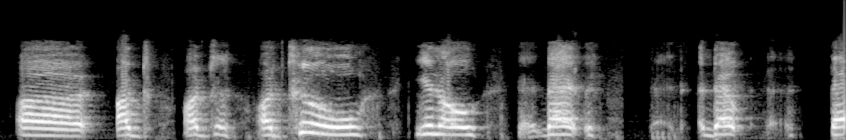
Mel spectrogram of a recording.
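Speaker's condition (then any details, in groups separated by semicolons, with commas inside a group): Cerebral palsy; uses wheelchair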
